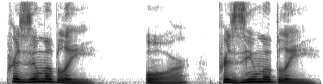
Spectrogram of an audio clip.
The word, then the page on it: presumably: prizúːməbli; プリズーマブリィ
